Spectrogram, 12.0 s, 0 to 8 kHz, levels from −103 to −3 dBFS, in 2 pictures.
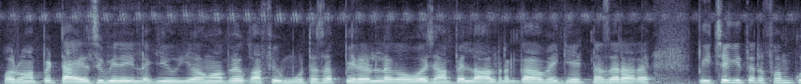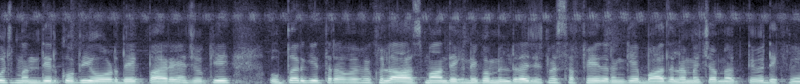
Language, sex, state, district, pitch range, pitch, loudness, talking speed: Hindi, male, Rajasthan, Churu, 160-175 Hz, 165 Hz, -20 LUFS, 330 wpm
